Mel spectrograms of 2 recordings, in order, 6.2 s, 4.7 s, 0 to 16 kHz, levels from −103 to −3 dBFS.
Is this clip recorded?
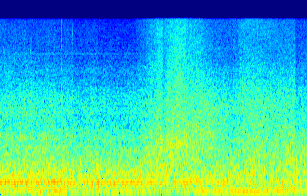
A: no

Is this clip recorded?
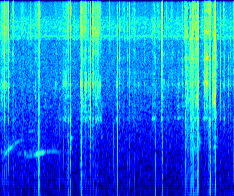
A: yes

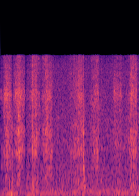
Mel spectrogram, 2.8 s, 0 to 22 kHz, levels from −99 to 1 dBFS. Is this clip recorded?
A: no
